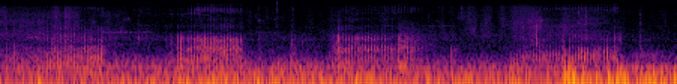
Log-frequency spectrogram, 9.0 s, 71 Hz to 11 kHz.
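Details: A park-dwelling stray orange tabby being petted purrs at high volume, captured with a GoPro HERO8: an unbroken deep rumbling purr overlaid by several bursts of brushing, rustling noise from hands moving through fur.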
